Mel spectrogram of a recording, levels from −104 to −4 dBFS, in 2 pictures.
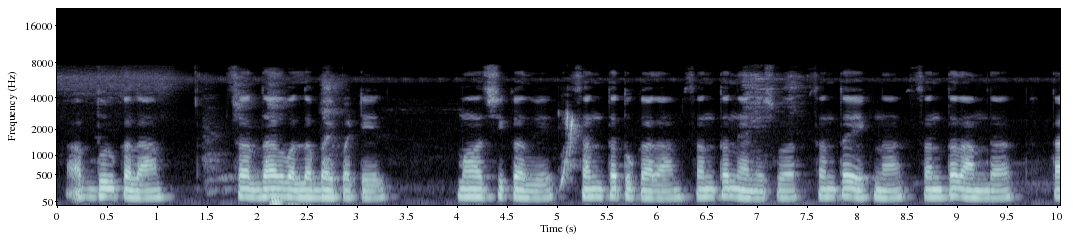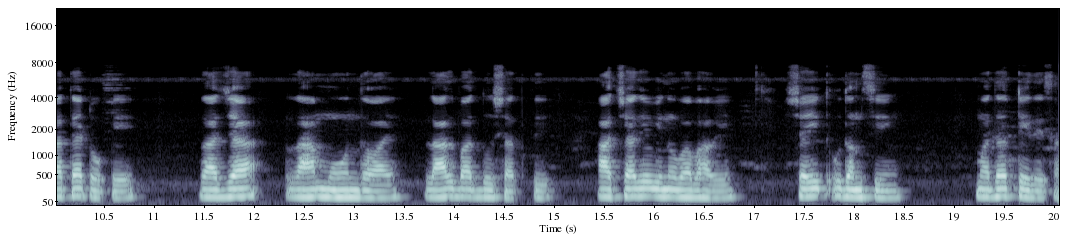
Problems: constant background noise, background conversations at intervals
